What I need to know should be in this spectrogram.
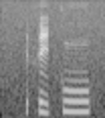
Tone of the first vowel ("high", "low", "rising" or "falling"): falling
